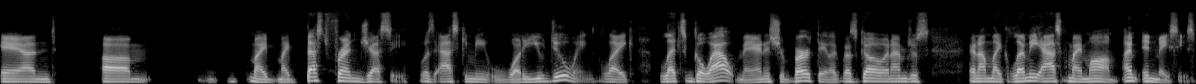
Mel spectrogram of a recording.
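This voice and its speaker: A man with an American accent speaks at a fairly slow pace, his medium pitch moving with ordinary variation in an animated tone. The recording is very clean with a silent background, and the sound is dry and close with no echo. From Florida. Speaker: podcast host and comedian. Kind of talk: casual chat. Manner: loud.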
